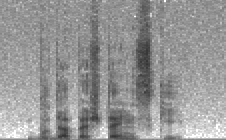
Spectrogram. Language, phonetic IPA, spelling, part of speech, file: Polish, [ˌbudapɛˈʃtɛ̃j̃sʲci], budapeszteński, adjective, Pl-budapeszteński.ogg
